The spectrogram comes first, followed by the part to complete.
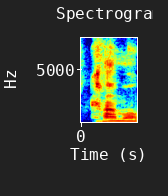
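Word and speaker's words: kāma: Uh, what exactly is kama? What is its source? I assume you mean kama with two M's. Kama with one M is sense desire, a long A and one M.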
